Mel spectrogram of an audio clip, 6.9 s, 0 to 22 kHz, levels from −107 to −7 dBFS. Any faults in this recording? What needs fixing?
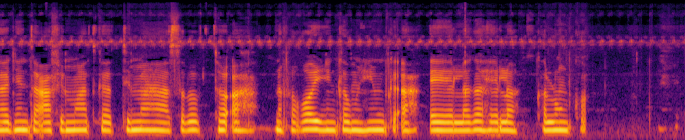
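No faults found; nothing here needs fixing.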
